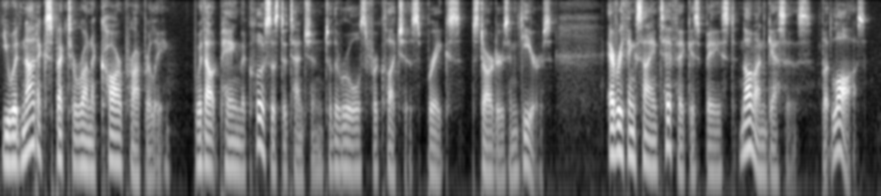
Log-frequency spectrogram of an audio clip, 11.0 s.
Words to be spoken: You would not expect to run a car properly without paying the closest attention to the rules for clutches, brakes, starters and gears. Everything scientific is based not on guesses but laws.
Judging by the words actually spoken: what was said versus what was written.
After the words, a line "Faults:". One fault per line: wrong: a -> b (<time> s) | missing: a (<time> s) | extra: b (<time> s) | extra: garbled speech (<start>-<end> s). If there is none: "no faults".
You would not expect to run a car properly without paying the closest attention to the rules for clutches, brakes, starters and gears. Everything scientific is based not on guesses but laws.
Faults:
no faults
